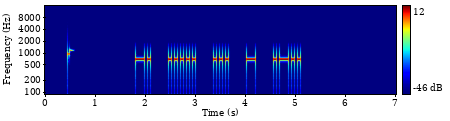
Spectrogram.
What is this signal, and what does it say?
Morse code, heard as a keyed tone, about 20 wpm, spaced as for 15 wpm, 700 Hz. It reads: N5STL
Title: 128 Lesson 21g - Number 6 - Call Signs 20wpm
